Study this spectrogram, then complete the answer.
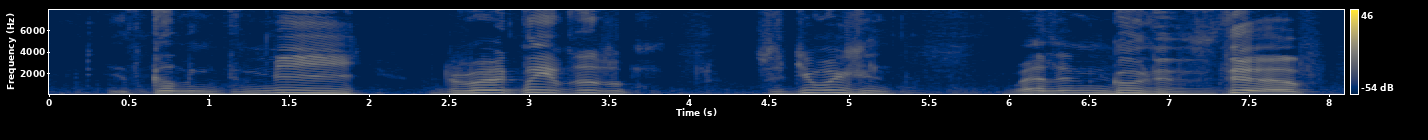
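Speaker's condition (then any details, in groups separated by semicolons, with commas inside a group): Spastic quadriplegia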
